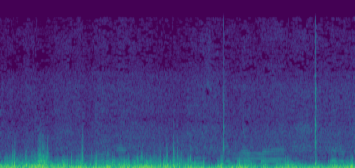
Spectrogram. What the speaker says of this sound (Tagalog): Tagkalakas ang hangin dito.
